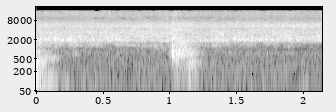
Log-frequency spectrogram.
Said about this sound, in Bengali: আজকের পমফ্রেট মাছগুলো বেশ বড়। এখানে ভাজছি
